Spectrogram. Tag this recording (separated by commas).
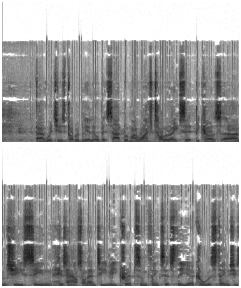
Speech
